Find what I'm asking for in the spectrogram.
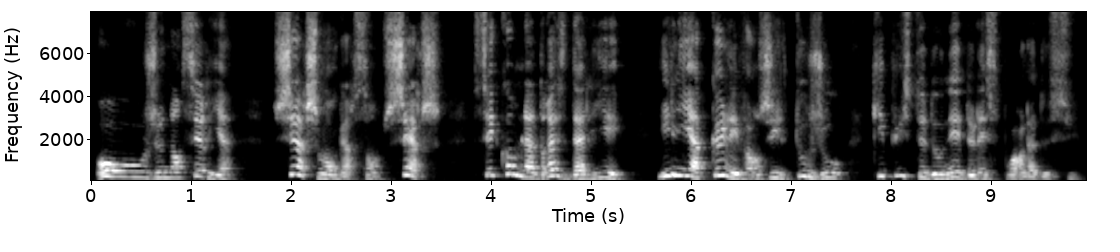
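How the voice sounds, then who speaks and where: A woman playing a teasing, witty gentleman master. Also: on the high side, very animated, measured pace. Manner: teasing, mock-stern banter. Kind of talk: audiobook character reading.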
